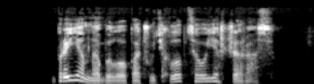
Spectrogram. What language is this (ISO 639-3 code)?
bel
